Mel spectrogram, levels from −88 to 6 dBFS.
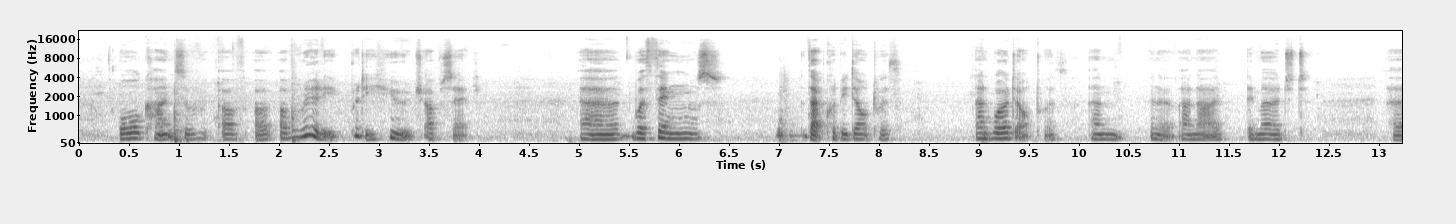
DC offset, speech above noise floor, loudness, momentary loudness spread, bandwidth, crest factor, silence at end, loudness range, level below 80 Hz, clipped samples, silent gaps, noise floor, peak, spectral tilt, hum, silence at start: under 0.1%; 30 dB; -33 LUFS; 14 LU; 18 kHz; 26 dB; 0 s; 4 LU; -84 dBFS; under 0.1%; none; -62 dBFS; -8 dBFS; -5.5 dB/octave; none; 0 s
